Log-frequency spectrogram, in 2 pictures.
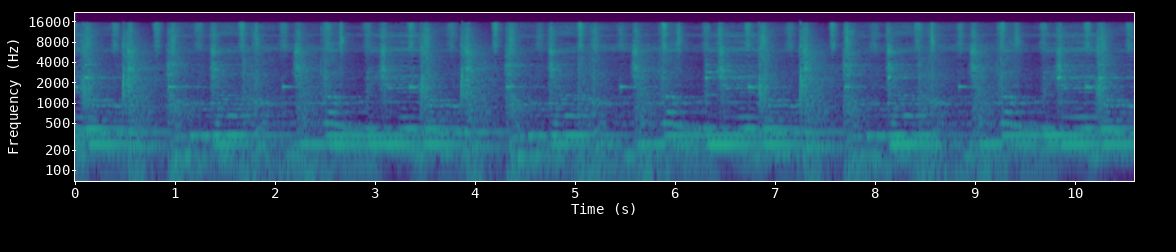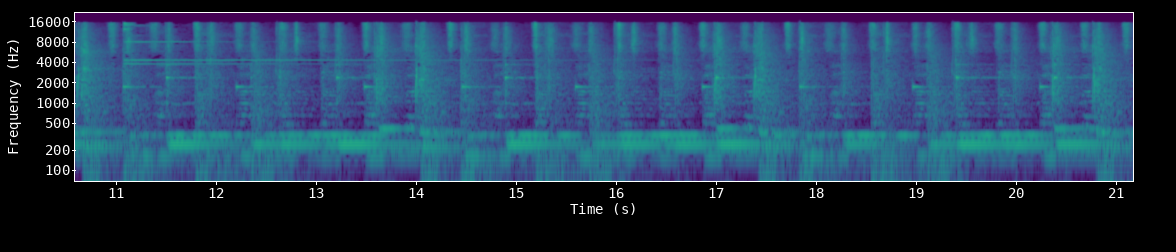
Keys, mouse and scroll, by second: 1.0 KP_1, 1.4 Tab, 1.7 1, 1.8 alt+z, 2.0 alt+z, 2.2-3.2 drag, 3.5 click, 3.8 g, 6.8 click, 7.5 shift+click, 7.8 g, 10.7 click, 11.0 alt+z, 11.3 alt+z, 11.8 shift+click, 12.3 g, 14.5 click, 15.3 g, 17.5 Tab, 17.6 right click, 18.0 alt+z, 18.2 alt+z, 18.7 Tab, 19.3 alt+z, 19.5 alt+z, 19.6 click, 20.3 g.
